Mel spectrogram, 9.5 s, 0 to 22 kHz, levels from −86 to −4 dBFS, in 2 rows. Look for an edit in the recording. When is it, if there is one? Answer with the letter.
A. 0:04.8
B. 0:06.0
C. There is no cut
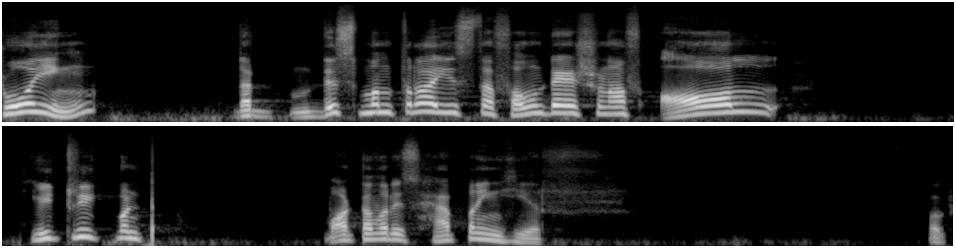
A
